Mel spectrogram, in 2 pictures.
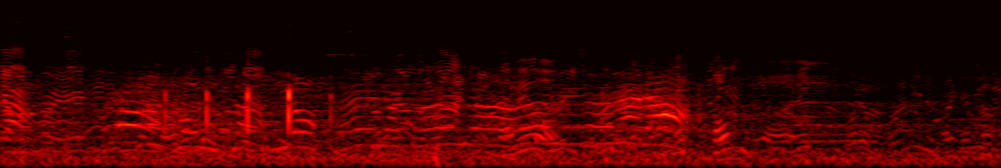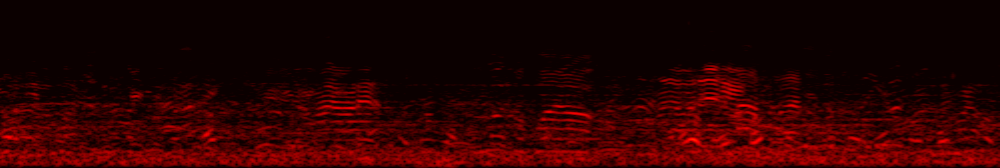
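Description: Young men shout and call out to each other outdoors, some way off.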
